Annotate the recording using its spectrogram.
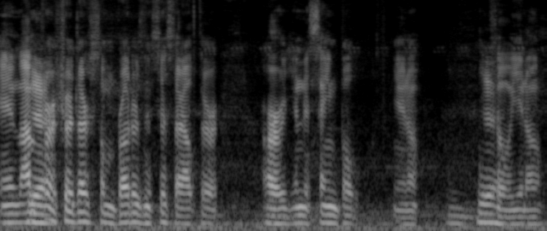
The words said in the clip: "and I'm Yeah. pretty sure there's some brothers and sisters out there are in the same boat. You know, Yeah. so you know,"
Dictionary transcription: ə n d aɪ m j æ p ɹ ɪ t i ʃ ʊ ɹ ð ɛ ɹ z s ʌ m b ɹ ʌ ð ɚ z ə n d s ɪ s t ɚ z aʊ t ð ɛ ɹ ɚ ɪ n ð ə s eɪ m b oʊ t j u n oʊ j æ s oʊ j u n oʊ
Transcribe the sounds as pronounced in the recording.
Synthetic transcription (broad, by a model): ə n aɪ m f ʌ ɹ ʃ ʊ ɹ ð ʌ ɹ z s ʌ m b ɹ ʌ ð ɚ z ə n s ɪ s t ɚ aʊ t ð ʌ ɹ ɚ ɪ n ð ə s eɪ m b oʊ t j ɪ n oʊ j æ s oʊ j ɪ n oʊ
